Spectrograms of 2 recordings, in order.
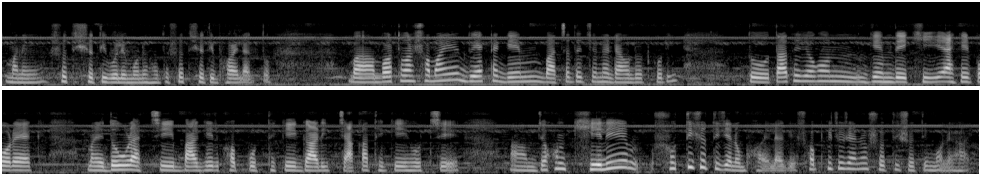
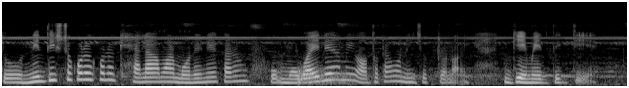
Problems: constant background noise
